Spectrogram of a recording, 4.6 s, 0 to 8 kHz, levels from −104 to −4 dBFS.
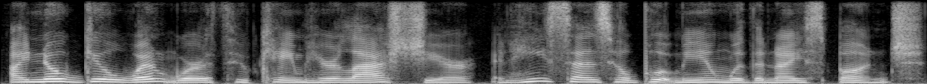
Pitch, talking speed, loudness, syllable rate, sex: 190 Hz, 260 wpm, -18 LUFS, 4.9 syllables/s, female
